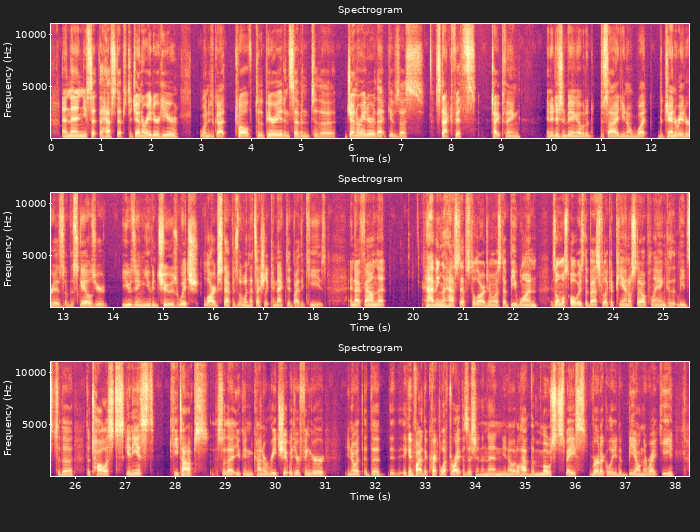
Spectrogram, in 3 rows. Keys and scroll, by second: 0.0-6.4 typing, 9.4-10.2 typing.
